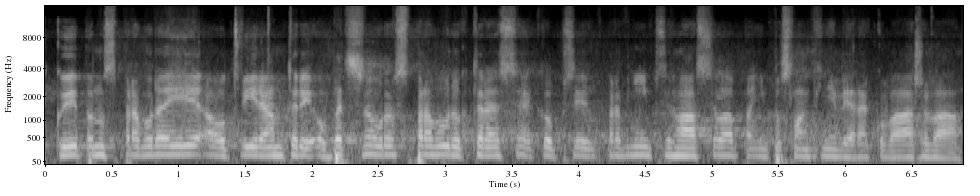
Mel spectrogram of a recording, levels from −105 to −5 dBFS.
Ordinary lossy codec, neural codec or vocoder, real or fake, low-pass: Opus, 32 kbps; vocoder, 44.1 kHz, 128 mel bands, Pupu-Vocoder; fake; 14.4 kHz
